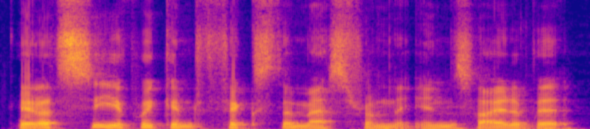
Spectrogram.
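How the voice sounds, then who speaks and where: A man's voice: fairly low pitch, lively intonation, fairly quick, vocal fry, a bit bright, soft background music. A man streaming himself playing a game, chatting casually and rambling, mocking himself and muttering asides as he plays at his computer. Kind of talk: casual gameplay commentary.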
